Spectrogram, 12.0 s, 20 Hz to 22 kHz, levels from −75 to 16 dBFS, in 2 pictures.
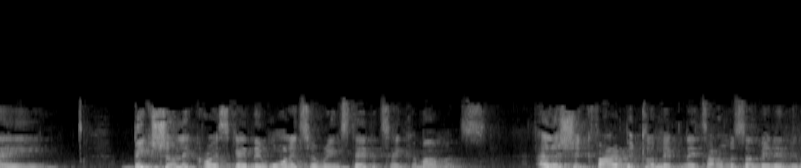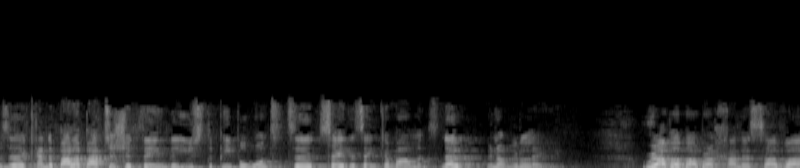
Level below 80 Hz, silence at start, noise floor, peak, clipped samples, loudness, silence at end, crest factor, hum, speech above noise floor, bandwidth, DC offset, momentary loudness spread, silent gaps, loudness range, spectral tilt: -66 dBFS; 0 s; -49 dBFS; -2 dBFS; under 0.1%; -19 LUFS; 0 s; 18 dB; none; 30 dB; 9.4 kHz; under 0.1%; 10 LU; none; 2 LU; -4 dB/octave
